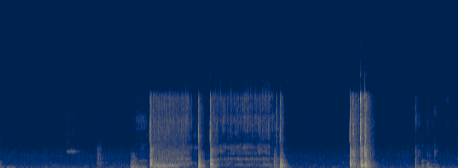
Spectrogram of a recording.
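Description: A sewing machine stitches a French seam on an unlined child's festa junina dress, running in short bursts of motor whir separated by quiet pauses, close and fairly loud with no talking.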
